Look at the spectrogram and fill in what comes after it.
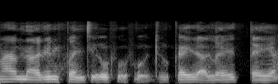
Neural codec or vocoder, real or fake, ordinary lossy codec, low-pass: codec, 16 kHz, 1 kbps, FreqCodec, larger model; fake; none; none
